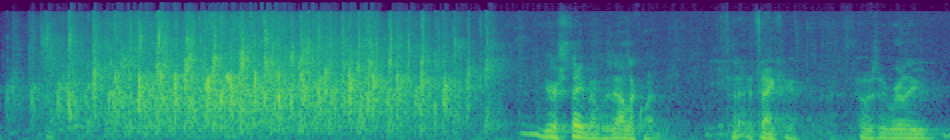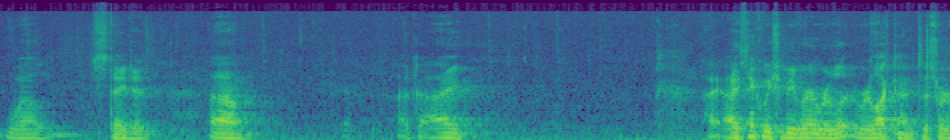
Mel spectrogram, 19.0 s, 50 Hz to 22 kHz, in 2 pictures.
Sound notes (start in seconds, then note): 0.0 audience applauding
